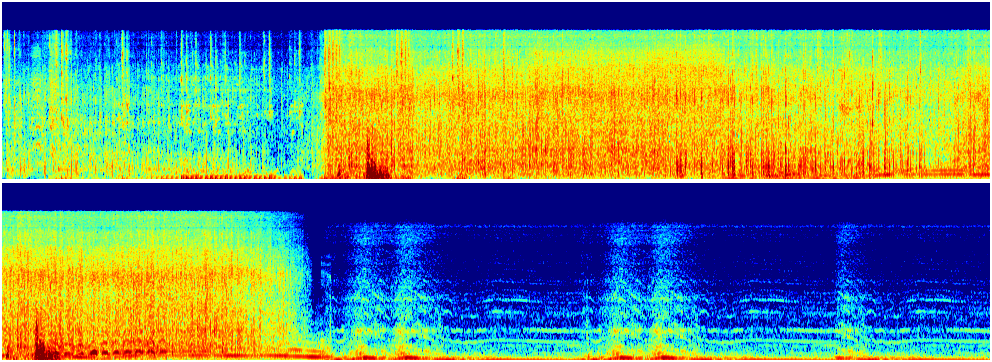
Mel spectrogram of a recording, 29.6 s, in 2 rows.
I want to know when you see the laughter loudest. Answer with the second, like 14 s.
16 s.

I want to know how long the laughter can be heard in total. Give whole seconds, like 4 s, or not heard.
2 s.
